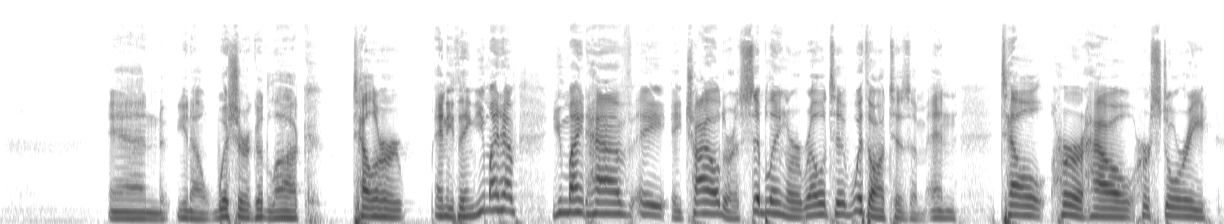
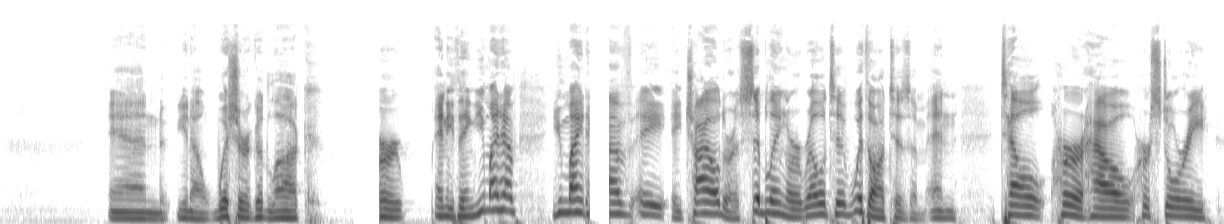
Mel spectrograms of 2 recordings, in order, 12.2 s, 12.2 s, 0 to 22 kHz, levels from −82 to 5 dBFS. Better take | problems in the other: first | audio cutting out; at 3.5 s and at 6 s

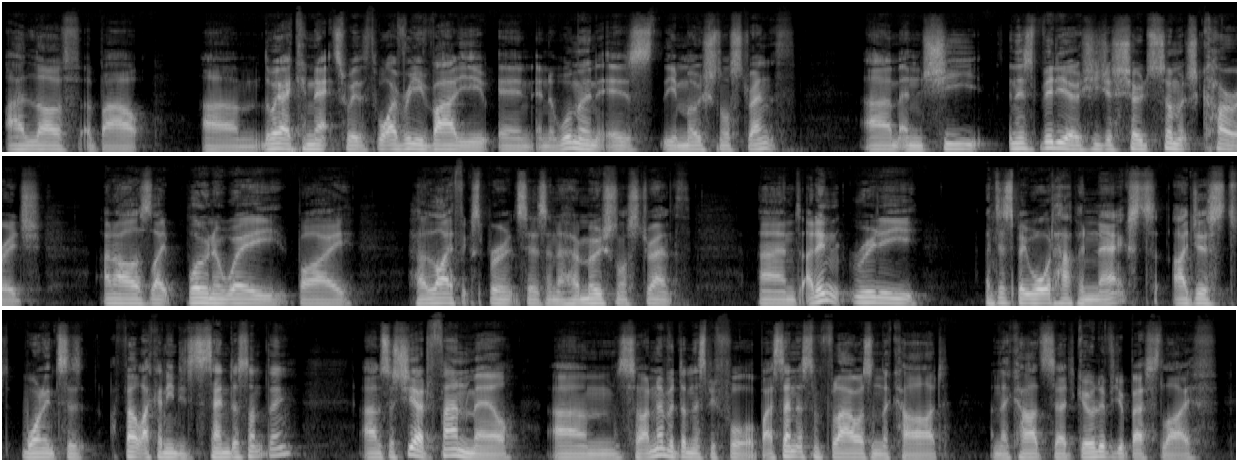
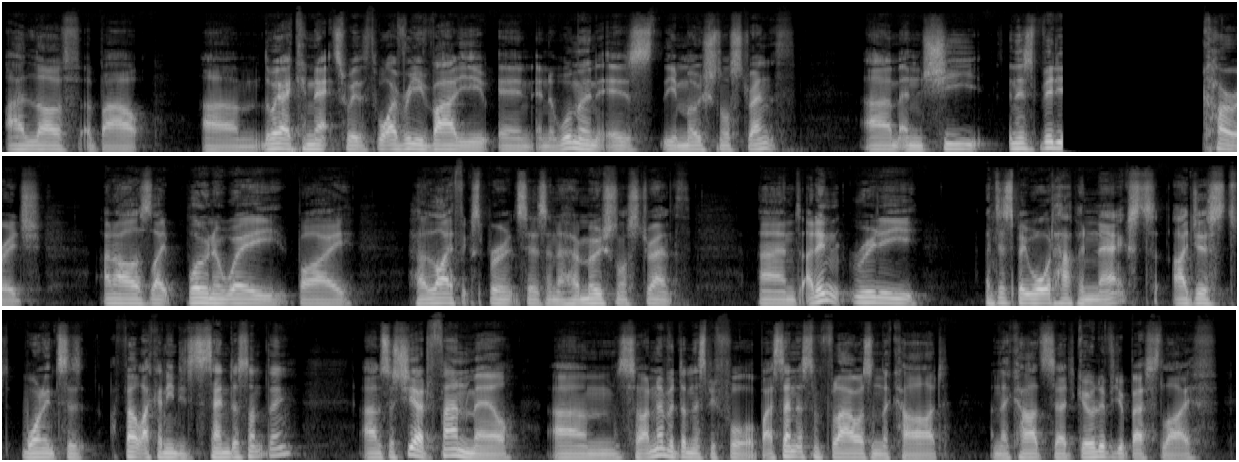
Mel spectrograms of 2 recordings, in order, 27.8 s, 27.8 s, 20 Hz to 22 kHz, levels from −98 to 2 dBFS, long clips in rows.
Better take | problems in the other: first | audio cutting out; at 8 s for 1 s

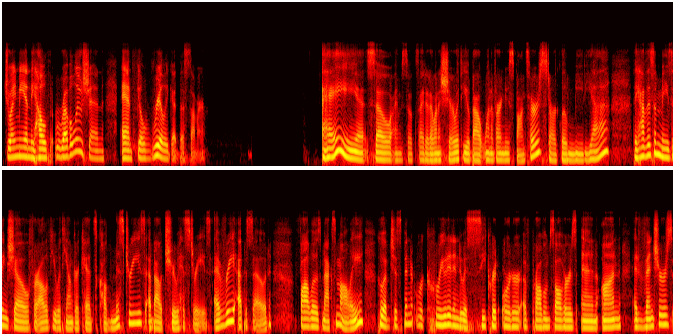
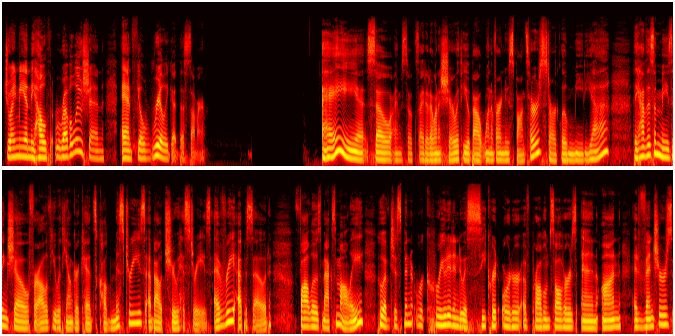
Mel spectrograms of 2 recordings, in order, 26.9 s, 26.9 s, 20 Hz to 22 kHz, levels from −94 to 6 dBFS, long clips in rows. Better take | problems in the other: second | garbled, watery; slightly; nothing above 7.5 kHz

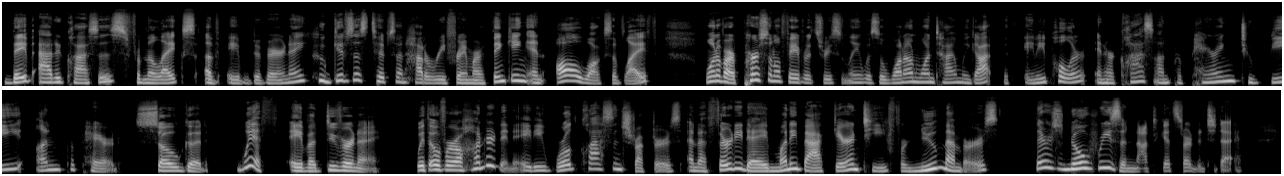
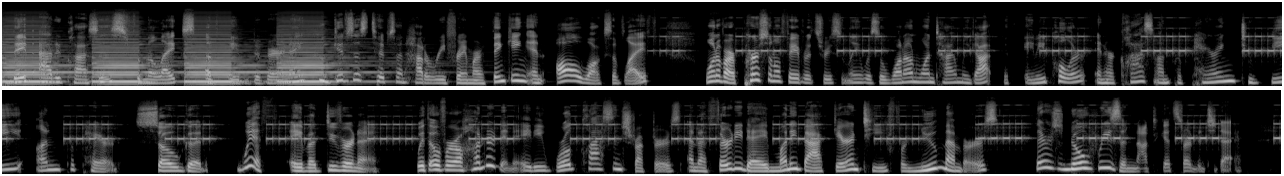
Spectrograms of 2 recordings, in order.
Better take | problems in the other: first | alarms or sirens; loud; throughout; 3 dB below the speech

